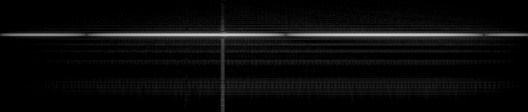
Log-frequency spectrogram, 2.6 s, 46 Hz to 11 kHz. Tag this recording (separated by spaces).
8bit alarm alert alerts beep beeping computer digital robot scifi warning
